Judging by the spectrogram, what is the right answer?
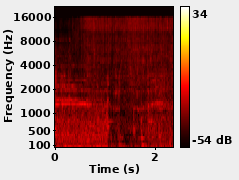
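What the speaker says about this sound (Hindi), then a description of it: "इधर तेल गरम हो गया है इसमें मैंने प्याज ऐड कर दिया है" Onion sizzles in hot oil in a pan, a steady close hiss and crackle that holds evenly throughout, with no speech over it.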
